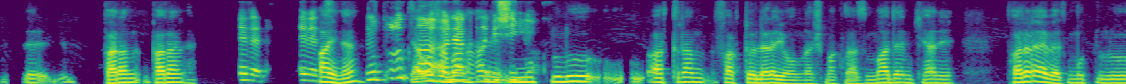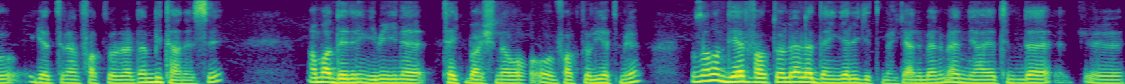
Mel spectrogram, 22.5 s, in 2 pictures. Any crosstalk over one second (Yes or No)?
Yes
